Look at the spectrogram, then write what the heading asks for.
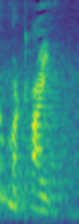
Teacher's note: स्वराघातहीन अक्षरों में ई का अ की तरह प्रयोग किया जाता है।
